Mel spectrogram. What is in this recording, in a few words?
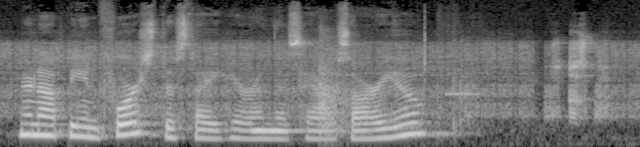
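husband, evp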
